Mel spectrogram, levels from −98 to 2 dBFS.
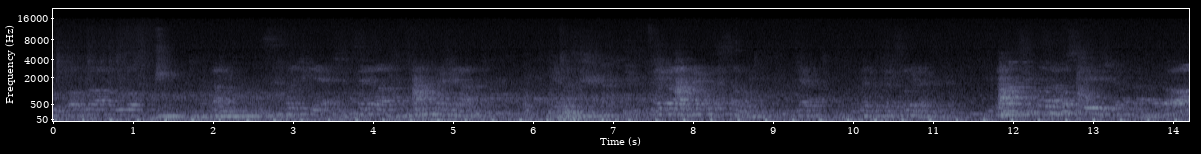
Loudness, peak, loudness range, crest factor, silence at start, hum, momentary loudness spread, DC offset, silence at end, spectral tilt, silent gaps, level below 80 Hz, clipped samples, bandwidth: -55 LUFS; -32 dBFS; 2 LU; 20 dB; 0 s; none; 9 LU; under 0.1%; 0 s; -6 dB/octave; none; -60 dBFS; under 0.1%; 16.5 kHz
